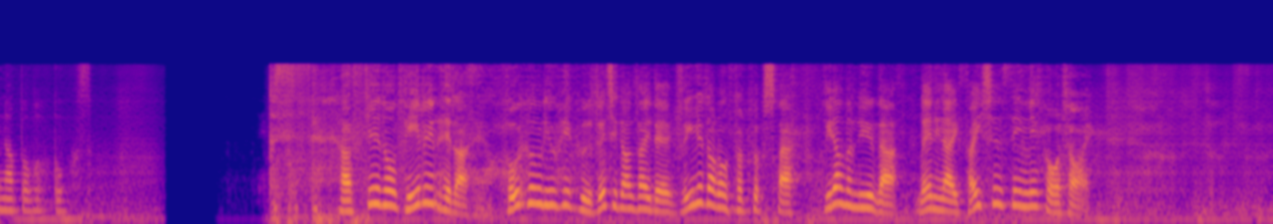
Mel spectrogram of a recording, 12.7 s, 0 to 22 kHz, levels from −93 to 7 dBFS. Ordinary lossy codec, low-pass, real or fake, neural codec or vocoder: none; none; fake; codec, 16 kHz, 0.5 kbps, FunCodec, trained on LibriTTS, 25 frames a second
